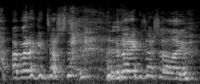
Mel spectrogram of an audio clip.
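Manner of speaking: giggling through the words; laughing. Real, not acted. Giggling to her friend about touching the light. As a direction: laugh while daring herself to reach it.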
